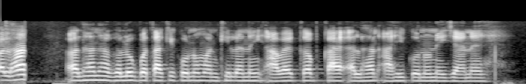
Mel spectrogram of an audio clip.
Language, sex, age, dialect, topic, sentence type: Chhattisgarhi, female, 25-30, Western/Budati/Khatahi, banking, statement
